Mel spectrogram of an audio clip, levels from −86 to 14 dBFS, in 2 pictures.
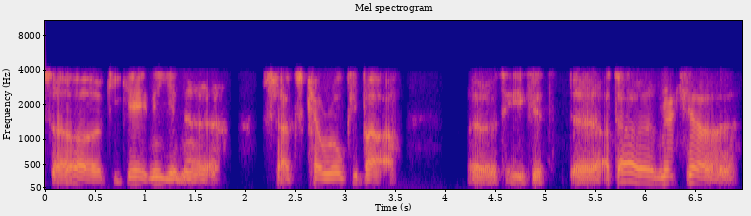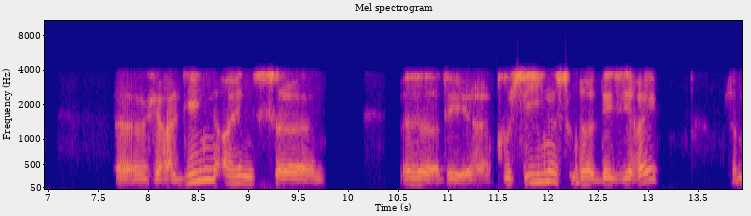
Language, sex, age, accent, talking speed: Danish, male, 60-79, French, 85 wpm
